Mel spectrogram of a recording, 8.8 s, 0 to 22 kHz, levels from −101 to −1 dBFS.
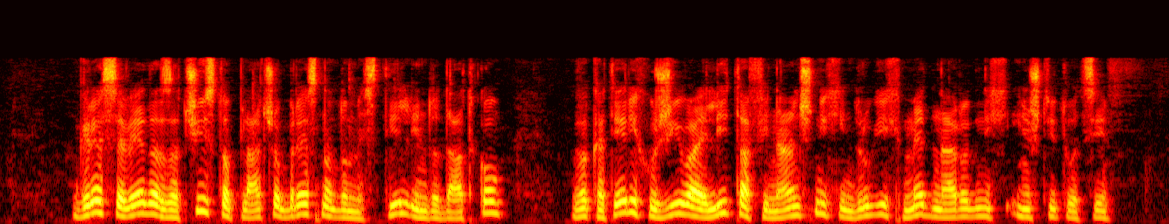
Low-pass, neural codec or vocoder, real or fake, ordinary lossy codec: none; none; real; none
